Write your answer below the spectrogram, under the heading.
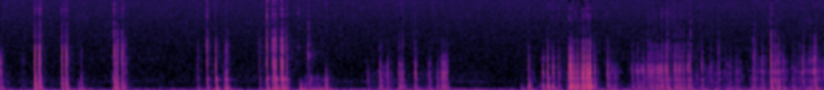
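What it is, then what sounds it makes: Foam microphone windshield being scraped. A metal pick is scratched across a black foam microphone windshield throughout, producing a rapid run of short, close, muffled scrapes and soft squishy crackles. The sound is mostly low and dull, with brief brighter scratchy streaks, and it continues unevenly for the whole clip.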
